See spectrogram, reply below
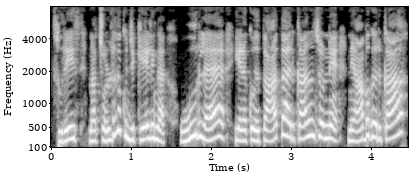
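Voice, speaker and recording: A cunning young village wife in a cartoon, voiced by a woman. She nags loudly and insistently. Her voice is high and fast, recorded dry. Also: no echo, lightly acted. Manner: loud, insistent, nagging. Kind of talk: cartoon voice acting.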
